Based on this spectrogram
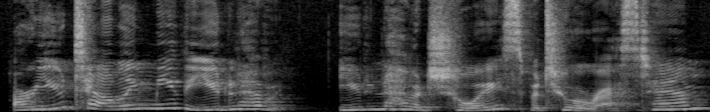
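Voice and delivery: high-pitched incredulous challenge; indignant disbelief. Retold or imitated. Woman challenging officer who arrested her boyfriend, indignant and incredulous. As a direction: throw it back at them, pitched well up.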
